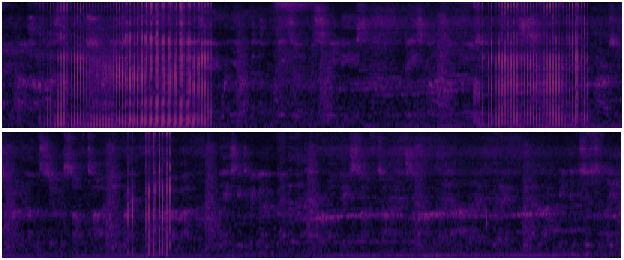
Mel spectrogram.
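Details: French bulldog snoring while asleep and dreaming: two loud, low, rattling snore bursts about two seconds and one second long, with a quiet stretch between them and faint low breathing afterwards.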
